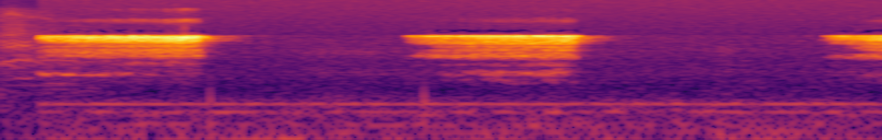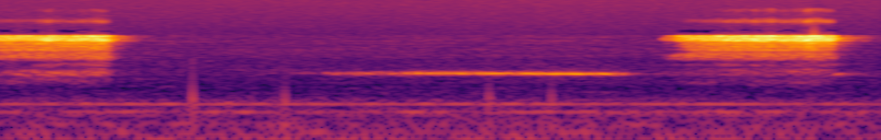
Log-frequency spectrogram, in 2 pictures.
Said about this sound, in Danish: Altså lige nu, der sidder vi og kigger ind i en kirkeulkasse. Det her, det er direkte. Øh, så du kan høre en kirkeulunge, der sidder og tigger efter mad.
